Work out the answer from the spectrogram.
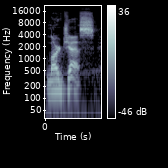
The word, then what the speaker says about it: largesse: dependent on such federal largesse. I've never heard that term before. Largesse. Interesting. Hold on. Let me look this term up. I've never heard it before. Largesse. I pronounced it right.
